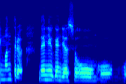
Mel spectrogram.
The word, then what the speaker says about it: Om: pronunciation isn't it yes Om if I to say there is one way is u m so you have to say o then u then like that uh but that is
